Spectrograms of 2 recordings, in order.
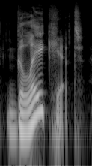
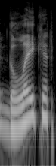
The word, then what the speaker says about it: glaikit: Glacet. You can spell it g l a i k i t or k t.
